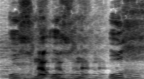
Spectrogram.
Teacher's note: মুখ খুলতে হবে একাঙ্গুলি পর্যন্ত ফাঁকা হবে উখ ঠোঁট গোল হয়ে স্বাভাবিক থাকবে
